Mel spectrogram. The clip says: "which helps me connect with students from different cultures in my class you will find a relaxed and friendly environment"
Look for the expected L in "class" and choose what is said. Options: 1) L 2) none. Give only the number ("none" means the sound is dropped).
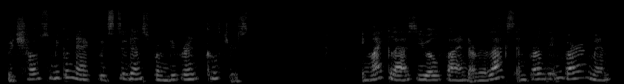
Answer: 1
